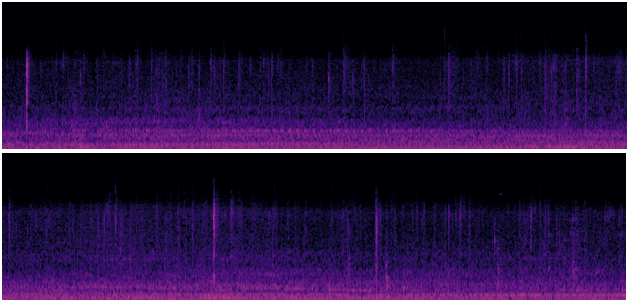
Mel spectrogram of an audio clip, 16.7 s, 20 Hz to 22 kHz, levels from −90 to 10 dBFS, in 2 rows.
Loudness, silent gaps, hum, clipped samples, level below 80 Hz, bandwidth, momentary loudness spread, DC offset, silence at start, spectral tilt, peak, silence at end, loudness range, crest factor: -48 LUFS; none; none; under 0.1%; -52 dBFS; 11 kHz; 4 LU; under 0.1%; 0 s; -6 dB/octave; -14 dBFS; 0 s; 3 LU; 32 dB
